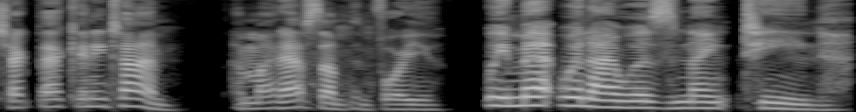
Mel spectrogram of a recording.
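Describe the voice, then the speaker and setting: An actress voicing a seasoned, determined female military xenobiologist in a video game, speaking in a measured, earnest, matter-of-fact way. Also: fairly low pitch, expressive, darkish tone, no room sound, studio quality, lightly acted. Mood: measured, serious. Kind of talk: scripted game dialogue.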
